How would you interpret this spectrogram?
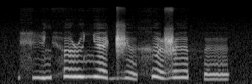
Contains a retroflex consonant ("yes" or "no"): yes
